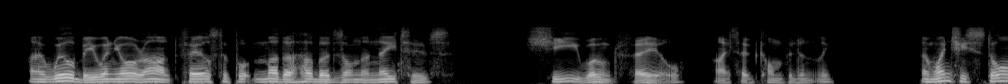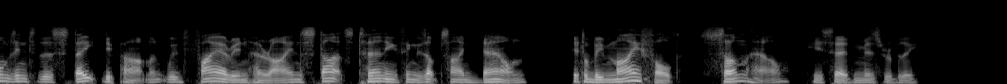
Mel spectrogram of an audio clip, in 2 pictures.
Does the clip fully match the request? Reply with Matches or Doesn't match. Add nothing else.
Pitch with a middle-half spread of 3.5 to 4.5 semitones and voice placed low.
Matches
